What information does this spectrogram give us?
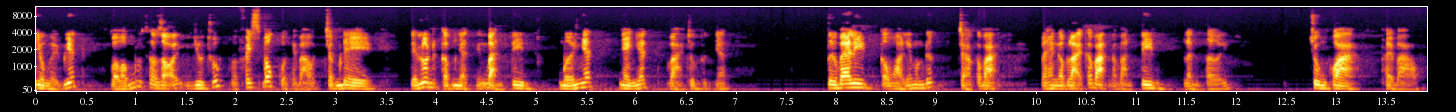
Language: Vietnamese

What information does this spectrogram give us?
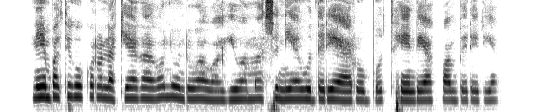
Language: Kikuyu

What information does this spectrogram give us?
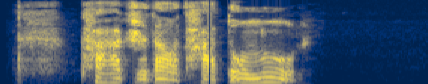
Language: Chinese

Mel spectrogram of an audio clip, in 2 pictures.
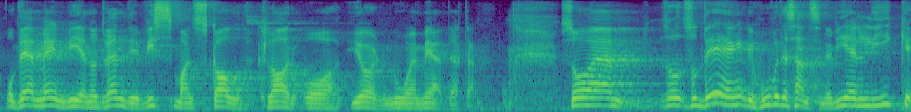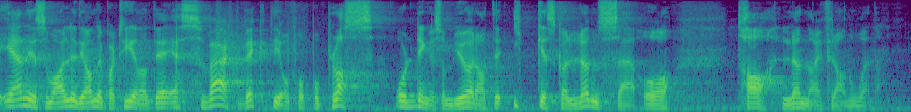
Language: Norwegian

